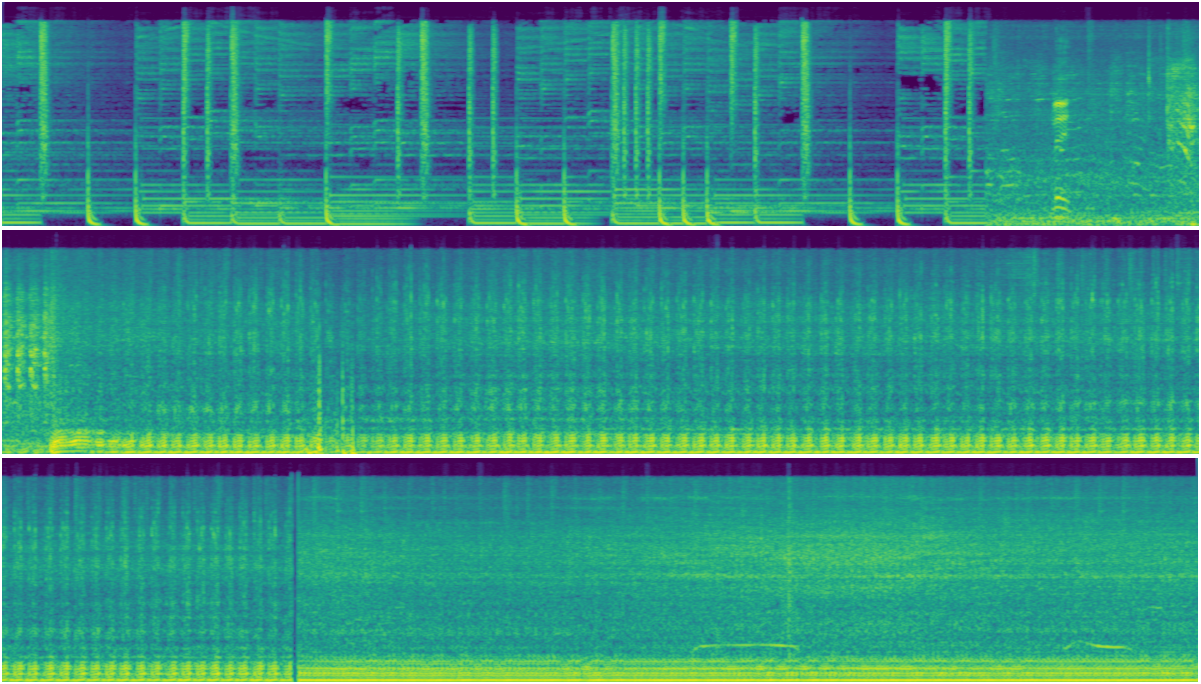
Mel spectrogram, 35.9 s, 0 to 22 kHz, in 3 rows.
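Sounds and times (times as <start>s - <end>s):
motorcycle engine idling: 11.7s - 35.9s.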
